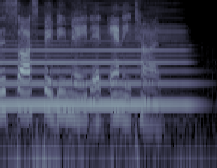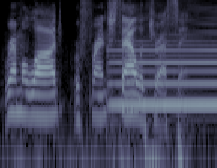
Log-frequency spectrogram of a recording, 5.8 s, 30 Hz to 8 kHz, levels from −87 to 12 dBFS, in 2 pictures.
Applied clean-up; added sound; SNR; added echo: none; Bowed string instrument; 3 dB; none.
